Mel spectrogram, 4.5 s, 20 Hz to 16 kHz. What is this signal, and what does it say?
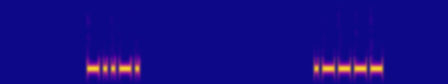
Morse code, heard as a keyed tone, about 31 wpm, spaced as for 5 wpm, 700 Hz. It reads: /1
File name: Lesson 37d - Letter x - Two Characters 30wpm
